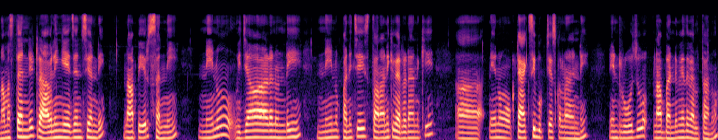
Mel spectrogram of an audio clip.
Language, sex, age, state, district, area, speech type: Telugu, male, 30-45, Andhra Pradesh, N T Rama Rao, urban, spontaneous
